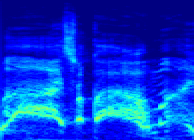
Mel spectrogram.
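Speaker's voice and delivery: put-on play-acted very high, shouting little kid scream. Retelling how the younger grandson screamed for his mother: imitating a small child screaming for help. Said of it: "E o pequeno gritando".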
